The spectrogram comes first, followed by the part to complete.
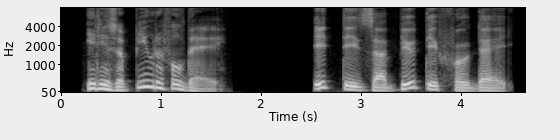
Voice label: Pronunciation Basic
